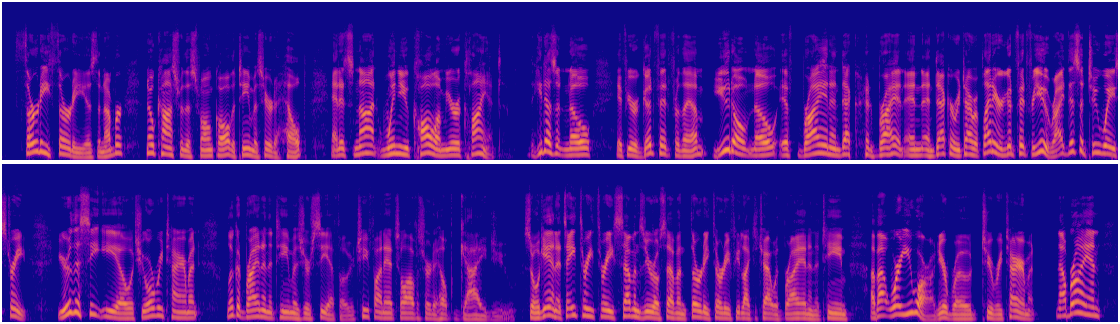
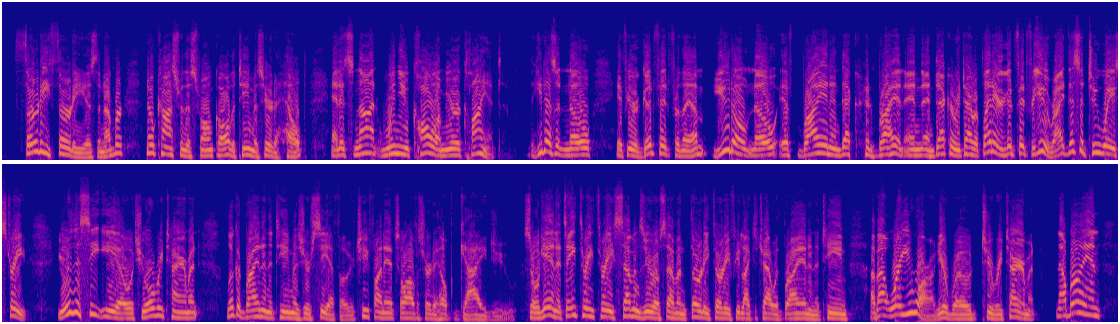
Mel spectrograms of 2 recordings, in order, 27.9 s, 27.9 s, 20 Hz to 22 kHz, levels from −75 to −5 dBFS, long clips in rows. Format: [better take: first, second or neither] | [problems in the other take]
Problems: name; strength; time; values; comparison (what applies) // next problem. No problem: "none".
first | distortion; heavy; 8 dB below the speech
